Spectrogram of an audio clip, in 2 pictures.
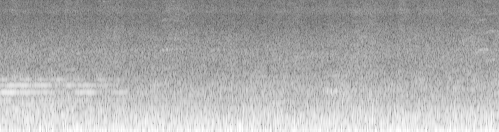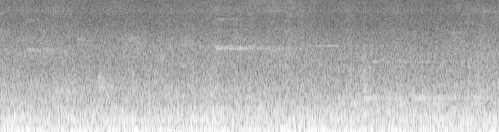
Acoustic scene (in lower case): subway station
